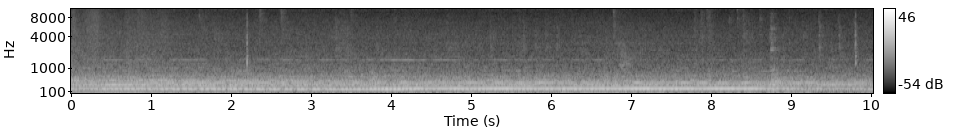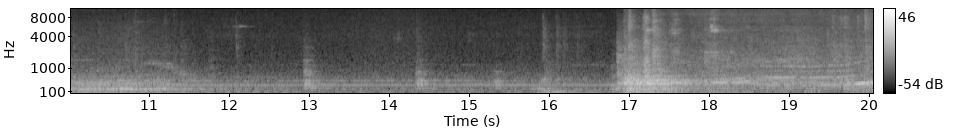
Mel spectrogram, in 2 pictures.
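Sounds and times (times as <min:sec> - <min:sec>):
elevator drive hum: 0:00.0 - 0:20.0.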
